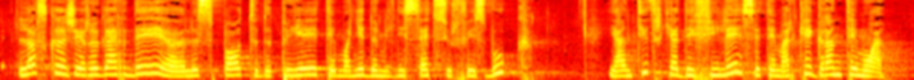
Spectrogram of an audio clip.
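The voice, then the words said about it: Slight Italian accent in French. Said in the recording (French): “j'ai un petit accent italien, même si ça fait 25 ans que j'ai habité un pays francophone, mais l'accent reste toujours”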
